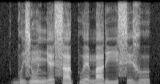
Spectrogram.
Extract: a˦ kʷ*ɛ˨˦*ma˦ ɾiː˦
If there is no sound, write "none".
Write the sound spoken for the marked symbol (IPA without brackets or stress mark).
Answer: ɛ˦˨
